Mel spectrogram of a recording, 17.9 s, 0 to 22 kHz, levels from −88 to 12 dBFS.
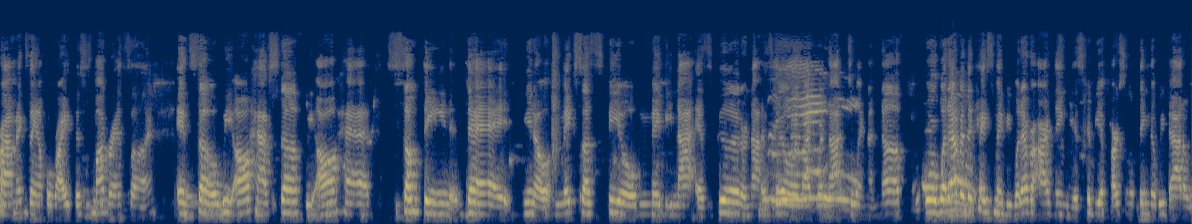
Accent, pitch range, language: American, 180-225 Hz, English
